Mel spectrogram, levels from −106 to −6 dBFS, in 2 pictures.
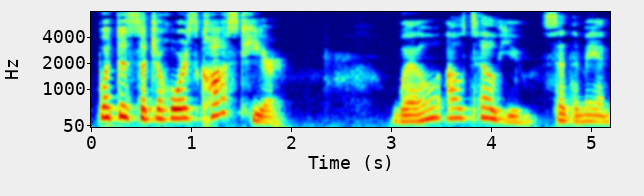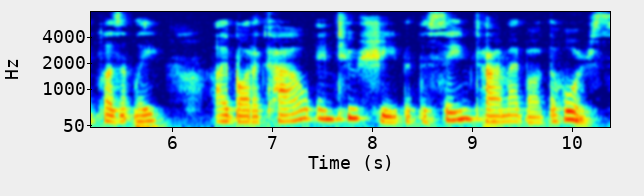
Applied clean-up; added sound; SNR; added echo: none; none; none; none.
